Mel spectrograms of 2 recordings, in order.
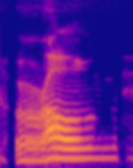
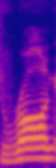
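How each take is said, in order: First: A slow, drawn-out imitation of Mark's accent on wrong; imitating Mark's accent. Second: Said in the usual way. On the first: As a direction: say wrong slowly, copying Mark's odd accent. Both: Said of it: "Mark's wrong accent".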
